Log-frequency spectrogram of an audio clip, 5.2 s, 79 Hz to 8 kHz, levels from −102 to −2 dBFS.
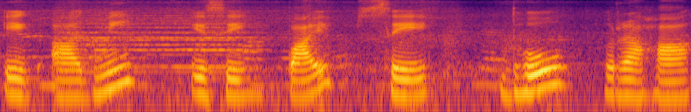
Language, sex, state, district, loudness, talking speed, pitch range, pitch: Hindi, female, Madhya Pradesh, Dhar, -19 LUFS, 80 wpm, 150-175 Hz, 160 Hz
